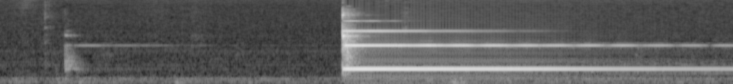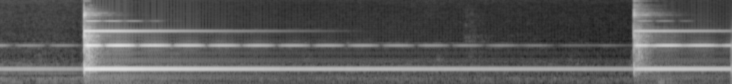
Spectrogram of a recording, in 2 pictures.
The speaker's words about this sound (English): And I will chime the bell for our meditation. And then I'd like to speak some words to lead us into that meditation.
